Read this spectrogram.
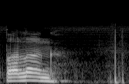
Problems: none marked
